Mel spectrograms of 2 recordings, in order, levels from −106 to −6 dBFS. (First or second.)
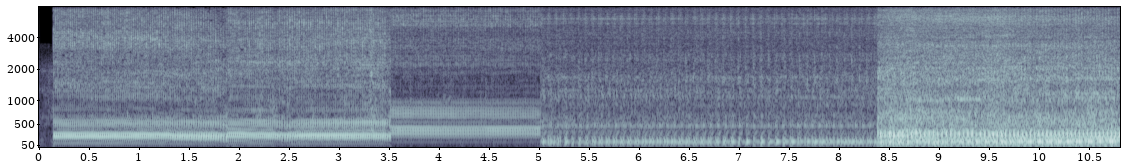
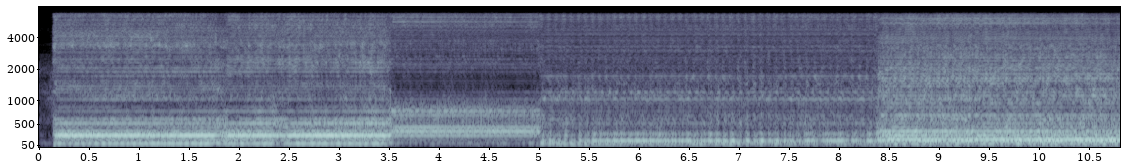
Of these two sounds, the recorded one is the first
